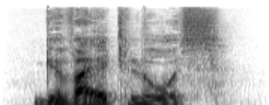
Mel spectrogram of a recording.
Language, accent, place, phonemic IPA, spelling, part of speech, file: German, Germany, Berlin, /ɡəˈvaltloːs/, gewaltlos, adjective, De-gewaltlos.ogg
- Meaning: non-violent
